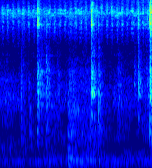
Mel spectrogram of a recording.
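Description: Faint outdoor background with a couple of light clicks, one about half a second in and one near a second and a half.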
